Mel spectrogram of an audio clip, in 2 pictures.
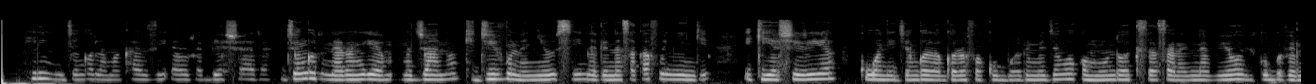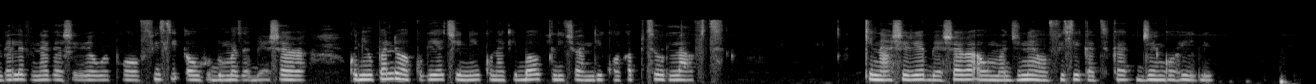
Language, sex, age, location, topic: Swahili, male, 18-24, Nairobi, finance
